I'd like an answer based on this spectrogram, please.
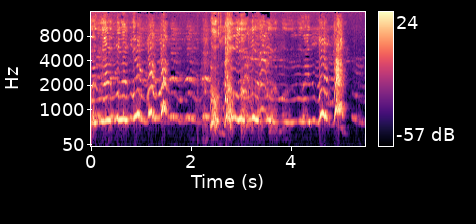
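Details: Pet dog howling in reply to other howling dogs heard from a screen: quavering mid-pitched howl broken by short yelping bursts, ending in a rising yip and fading away.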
